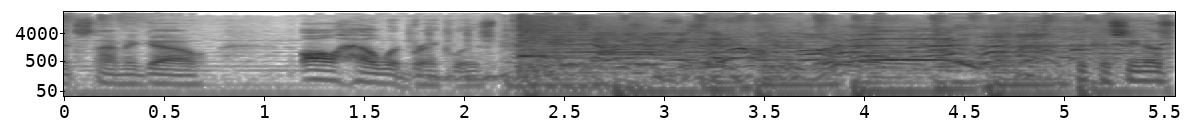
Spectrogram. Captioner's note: people celebrate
